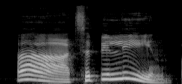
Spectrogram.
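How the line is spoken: Honeyed sweet voice. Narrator (Russian): повторил он прямо-таки медовым голосом

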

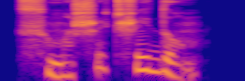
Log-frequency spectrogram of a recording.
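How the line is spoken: Muttering. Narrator (Russian): пробормотал он

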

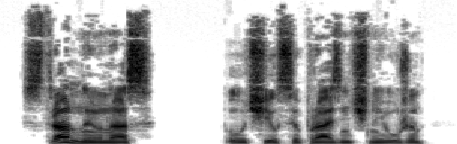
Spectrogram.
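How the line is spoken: Mutter. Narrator (Russian): пробормотал Сильвен

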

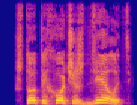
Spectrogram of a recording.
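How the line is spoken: Shout. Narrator (Russian): крикнул Кирилл

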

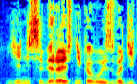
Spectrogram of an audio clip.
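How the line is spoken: Angry grumble. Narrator (Russian): сердито буркнул Вульф

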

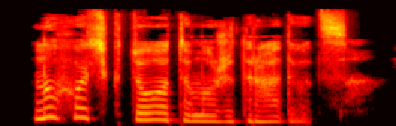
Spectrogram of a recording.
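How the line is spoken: Sighing. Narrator (Russian): я вздохнула

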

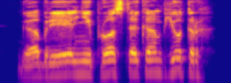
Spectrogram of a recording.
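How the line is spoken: Firm declaration. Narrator (Russian): твердым голосом заявила Миюки

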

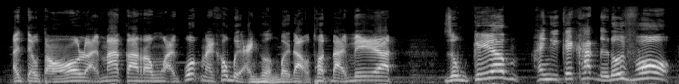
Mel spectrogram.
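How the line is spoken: Shouted. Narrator (Vietnamese): lão Huấn liền hét

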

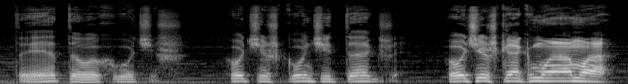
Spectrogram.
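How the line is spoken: Growling. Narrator (Russian): Рычал он девочке

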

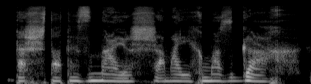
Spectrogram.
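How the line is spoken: Hissing retort. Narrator (Russian): зашипел в ответ Каас

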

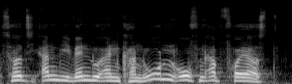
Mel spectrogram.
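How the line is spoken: Shouting. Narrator (German): schrie der Guri

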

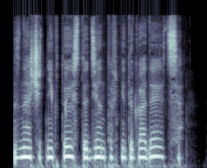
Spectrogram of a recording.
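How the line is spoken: Breathless exhale. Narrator (Russian): выдохнула я

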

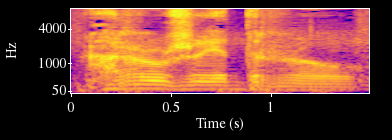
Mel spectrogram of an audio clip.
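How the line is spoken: Hoarse. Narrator (Russian): хрипло сказал Роди

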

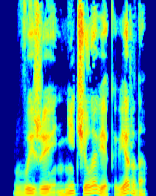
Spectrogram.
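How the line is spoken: Calm. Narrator (Russian): спокойно произнес командир, который понял это давно

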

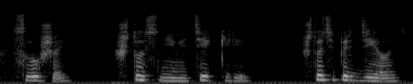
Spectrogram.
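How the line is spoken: Quiet, crushed question. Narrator (Russian): Леон будто пришибленный молчал, и лишь когда мы погасили свет, тихо спросил

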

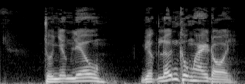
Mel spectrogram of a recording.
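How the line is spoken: Loud urgent speech. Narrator (Vietnamese): Nghiêm Vệ Đông lớn tiếng nói

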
